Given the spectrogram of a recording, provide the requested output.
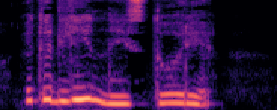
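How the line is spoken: Sighing monkey. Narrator (Russian): вздохнула обезьянка

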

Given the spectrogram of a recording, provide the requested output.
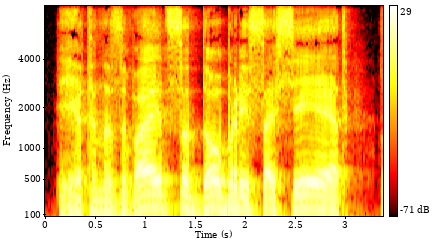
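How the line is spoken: Spiteful hiss. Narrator (Russian): злобно прошипел я

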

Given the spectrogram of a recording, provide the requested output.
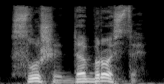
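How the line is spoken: Impulsive exclamation. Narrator (Russian): импульсивно воскликнул я

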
